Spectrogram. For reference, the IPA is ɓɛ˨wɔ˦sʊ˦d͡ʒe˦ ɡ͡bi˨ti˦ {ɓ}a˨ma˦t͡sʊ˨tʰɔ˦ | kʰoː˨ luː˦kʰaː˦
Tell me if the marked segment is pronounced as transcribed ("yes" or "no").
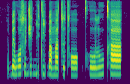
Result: yes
